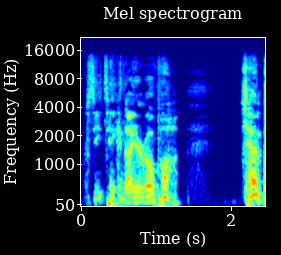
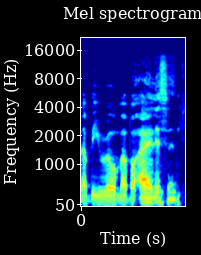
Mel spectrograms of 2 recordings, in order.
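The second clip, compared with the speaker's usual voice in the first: ordinary talk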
